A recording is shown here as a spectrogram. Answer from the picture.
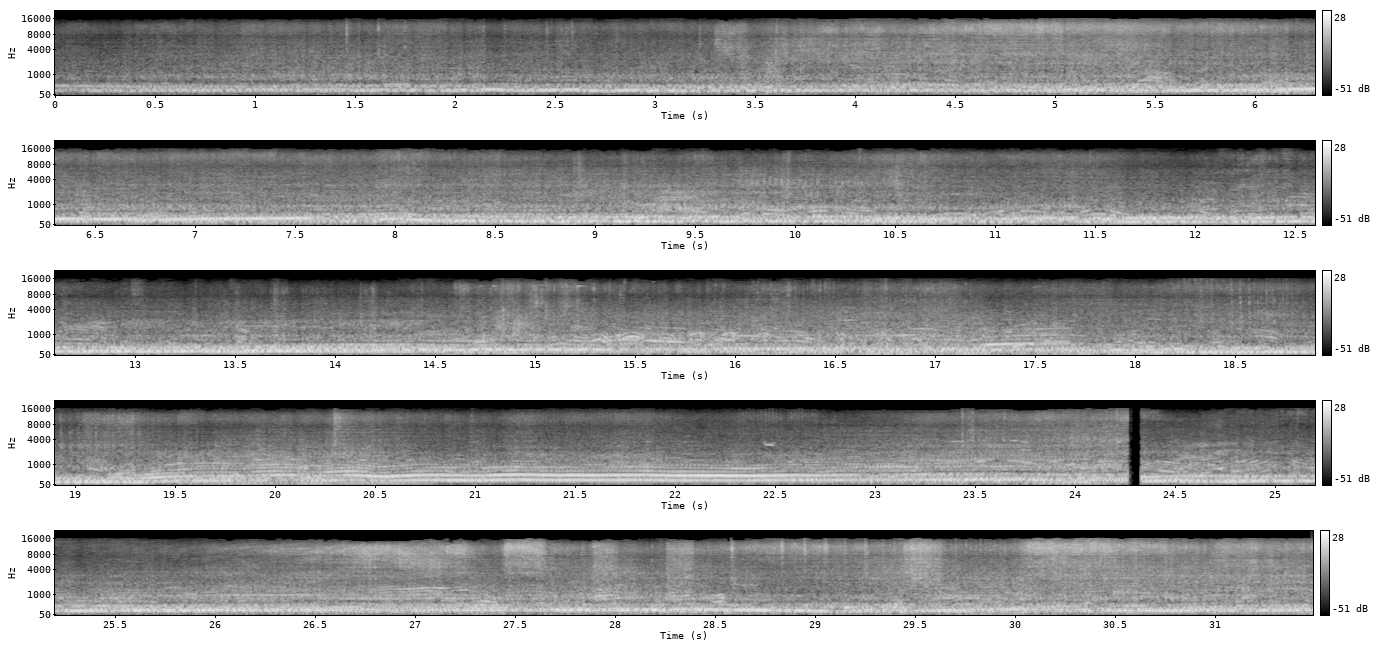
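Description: Several autocross cars' engines racing together on a dirt track, revving up and down as the pack passes, with overlapping engine notes rising and falling. The sound cuts out for an instant about three-quarters of the way through.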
